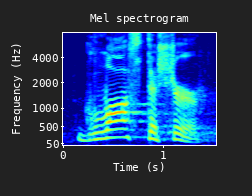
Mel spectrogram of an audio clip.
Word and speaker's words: Gloucestershire: It's Gloucestershire.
